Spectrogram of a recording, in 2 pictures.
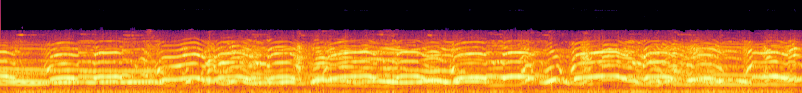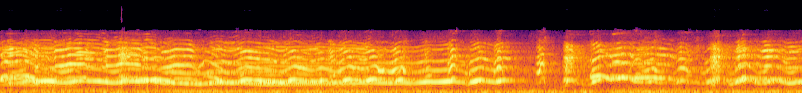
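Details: Pet Siberian Husky giving a long run of varied, yodelling howls and talkative whines that rise, fall and wobble quickly, the notes crowding together before choppier, broken calls near the end.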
